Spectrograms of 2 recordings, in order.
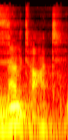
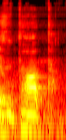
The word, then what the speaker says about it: Zutaut: A little story about, like, so their A&R rep, Tom Zutaut, I believe. I'm probably saying that wrong. – And Zutaut. You gotta put the emphasis on the zoo. – Zutaut.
